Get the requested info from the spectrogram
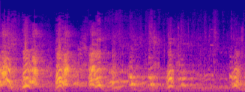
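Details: Barking dogs beside an unbothered horse; loud, sharp barks in irregular bursts about every half-second to second, with a human voice faintly mixed in.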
